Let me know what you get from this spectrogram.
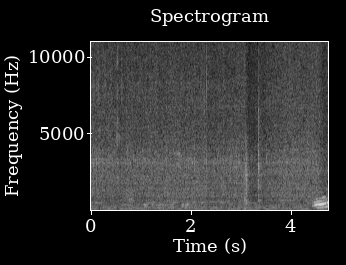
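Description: Seasoned chicken leg quarters sizzling steadily on a hot electric griddle. Two sharp clicks come about three seconds in, from the metal tongs laying another piece on the griddle. A short, loud pitched sound bends up and down near the end.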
